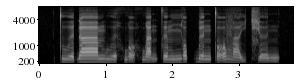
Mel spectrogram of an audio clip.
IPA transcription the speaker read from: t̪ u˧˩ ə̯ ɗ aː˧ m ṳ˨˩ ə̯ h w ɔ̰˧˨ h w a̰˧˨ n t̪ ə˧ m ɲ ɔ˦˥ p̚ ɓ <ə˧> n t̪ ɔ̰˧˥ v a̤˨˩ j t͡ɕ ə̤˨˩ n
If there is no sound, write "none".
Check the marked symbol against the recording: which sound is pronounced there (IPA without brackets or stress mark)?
ə˧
